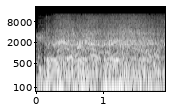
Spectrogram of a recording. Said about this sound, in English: Chainsaw.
